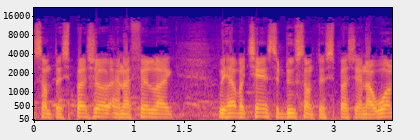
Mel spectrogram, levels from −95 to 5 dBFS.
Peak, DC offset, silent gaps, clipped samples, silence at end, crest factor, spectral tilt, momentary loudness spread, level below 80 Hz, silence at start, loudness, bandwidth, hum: 0 dBFS; under 0.1%; none; under 0.1%; 0 s; 14 dB; -4.5 dB/octave; 4 LU; -44 dBFS; 0 s; -14 LUFS; 15.5 kHz; none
